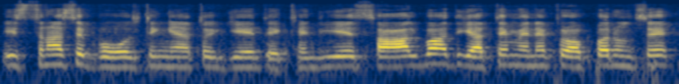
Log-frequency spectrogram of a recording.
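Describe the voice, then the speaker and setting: A chatty woman, in her middle years, narrates a casual vlog. She talks at mid pitch and leans on fillers as she goes. Faint noise sits behind her voice. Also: little pitch movement. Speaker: vlogger.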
